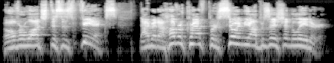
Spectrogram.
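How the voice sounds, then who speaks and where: Casting: determined sci-fi soldier played by a male narrator, forceful and bright, giving urgent orders. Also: high-pitched, animated, a little fast, creaky, voice pushed up, exaggerated voice. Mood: commanding. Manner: forceful, commanding. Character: Vincent, determined young male soldier clone, gruff and urgent. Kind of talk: audiobook character voice in science fiction story.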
